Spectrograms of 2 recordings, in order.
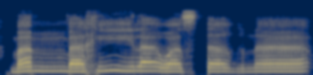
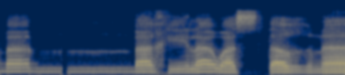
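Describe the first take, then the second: First: The vowel after kh is drawn out long. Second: The vowel after kh is kept short. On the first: The speaker calls it wrong. "tidak dibaca" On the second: The speaker calls it right. "kho-nya tidak dipanjangkan"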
